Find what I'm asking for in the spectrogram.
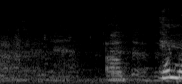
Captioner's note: laughter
